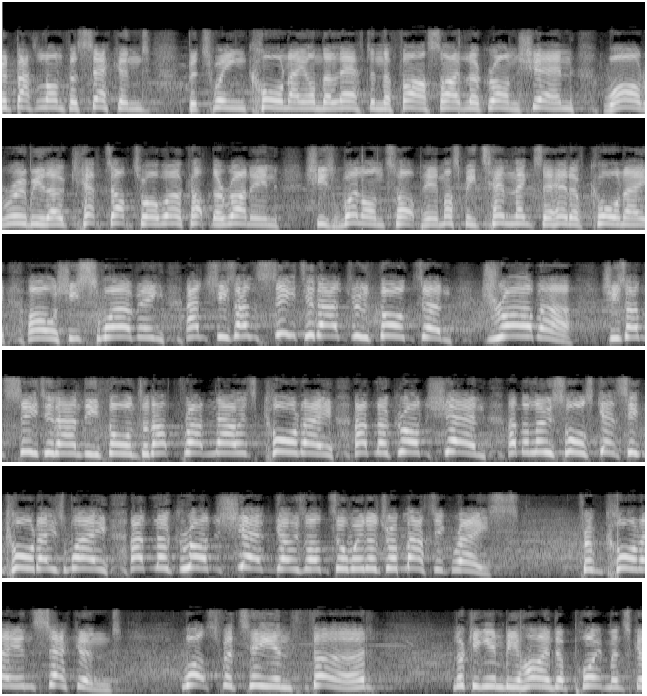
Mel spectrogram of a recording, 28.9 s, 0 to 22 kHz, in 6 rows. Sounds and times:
Speech: 0:00.0 - 0:26.9, 0:27.5 - 0:28.9.

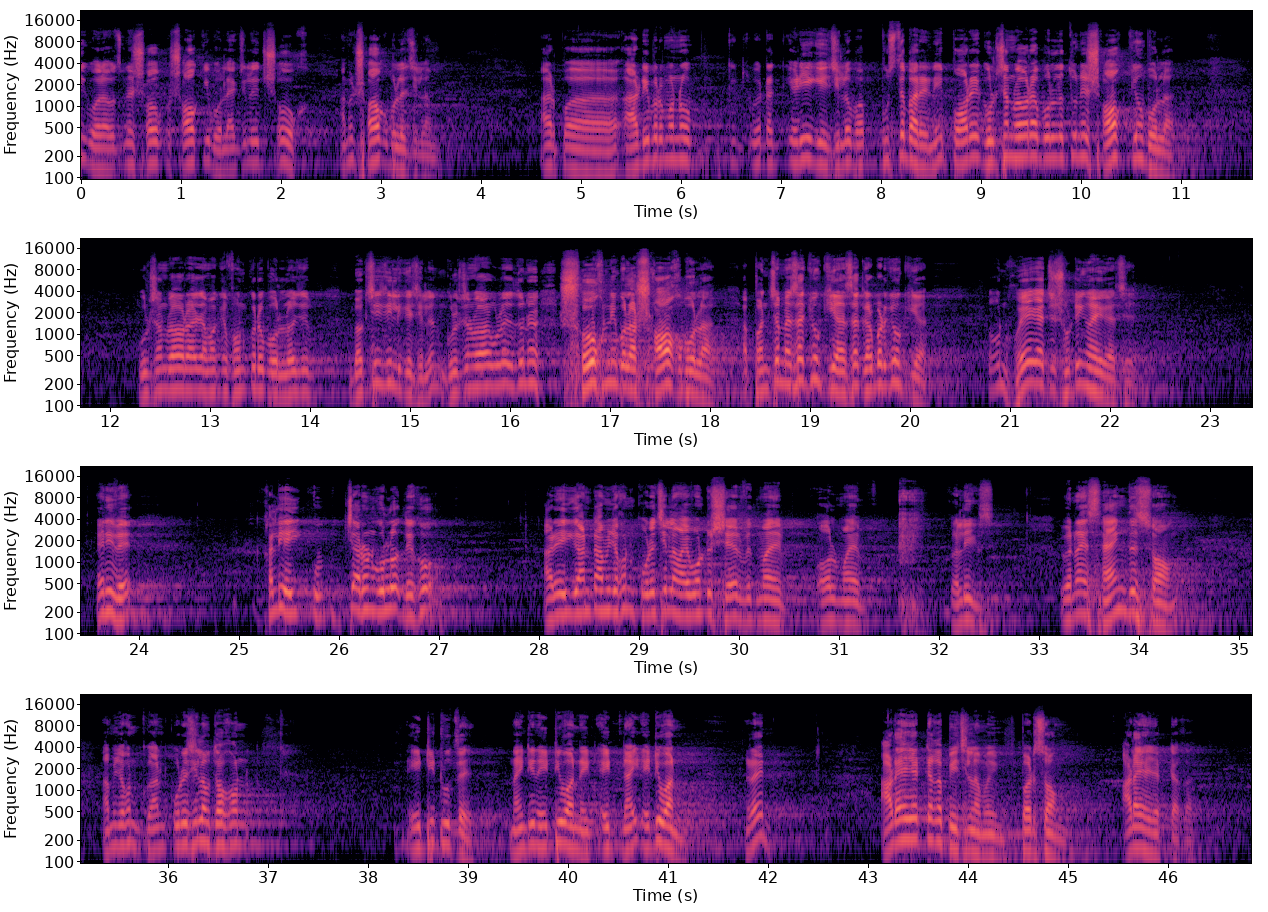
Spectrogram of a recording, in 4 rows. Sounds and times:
Speech: 0:00.0 - 0:03.6, 0:04.6 - 0:11.0, 0:12.3 - 0:20.2, 0:20.8 - 0:22.3, 0:23.6 - 0:24.1, 0:25.2 - 0:27.1, 0:28.0 - 0:31.3, 0:32.1 - 0:32.6, 0:33.2 - 0:34.5, 0:35.3 - 0:36.8, 0:38.4 - 0:41.2, 0:41.8 - 0:42.1, 0:43.2 - 0:45.0, 0:45.6 - 0:46.4.

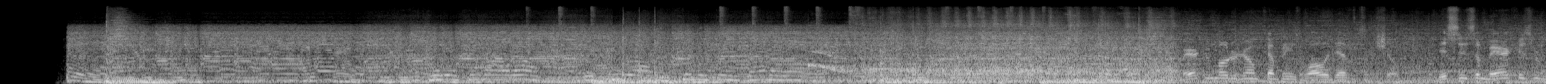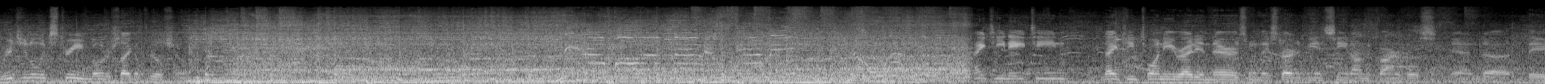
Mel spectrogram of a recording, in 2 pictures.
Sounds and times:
Music: 0:00.6 - 0:26.9
Outside, urban or manmade: 0:00.6 - 0:30.9
Speech: 0:04.1 - 0:08.2, 0:11.8 - 0:17.4, 0:23.9 - 0:30.9.

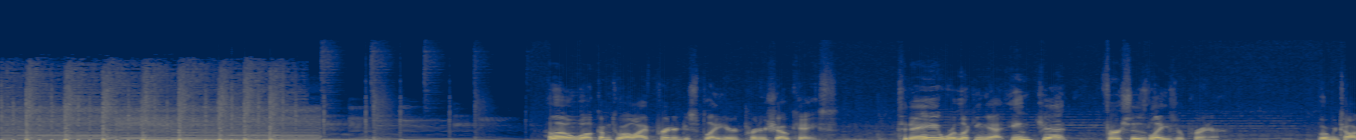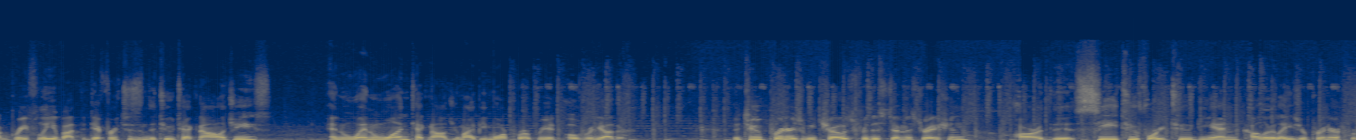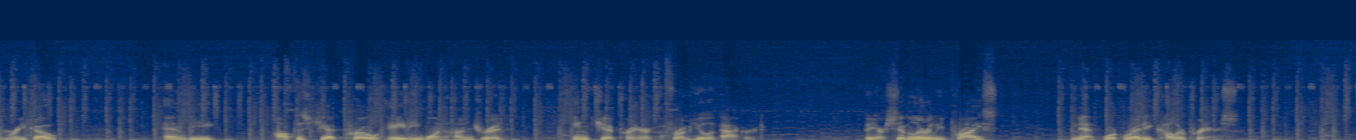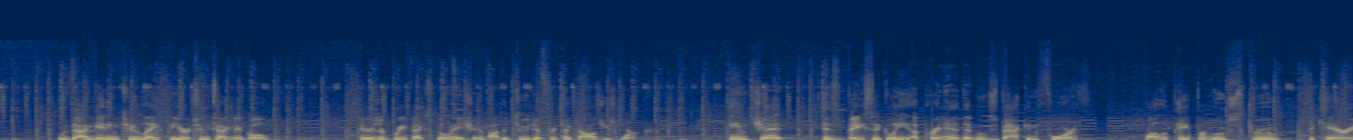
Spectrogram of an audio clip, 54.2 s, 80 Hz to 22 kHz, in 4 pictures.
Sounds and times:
Music: 0:00.0 - 0:54.2
Speech: 0:05.5 - 0:08.4, 0:09.0 - 0:12.3, 0:13.2 - 0:19.9, 0:20.9 - 0:27.7, 0:28.8 - 0:29.3, 0:29.9 - 0:32.2, 0:32.8 - 0:34.8, 0:35.8 - 0:37.1, 0:37.8 - 0:39.6, 0:41.3 - 0:43.4, 0:44.3 - 0:47.2, 0:48.0 - 0:54.2.

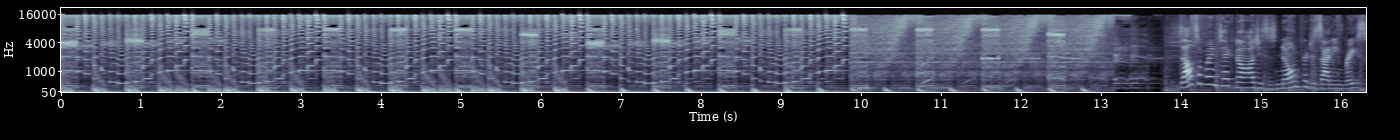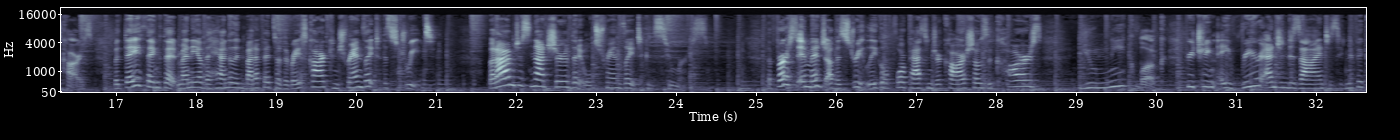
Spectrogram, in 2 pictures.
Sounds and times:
Speech: 0:14.0 - 0:21.0, 0:21.6 - 0:24.4, 0:25.1 - 0:32.6.

